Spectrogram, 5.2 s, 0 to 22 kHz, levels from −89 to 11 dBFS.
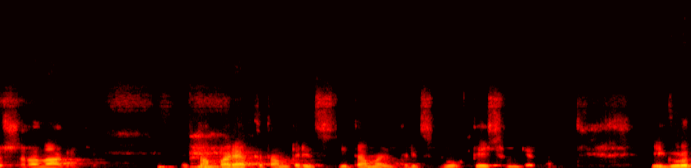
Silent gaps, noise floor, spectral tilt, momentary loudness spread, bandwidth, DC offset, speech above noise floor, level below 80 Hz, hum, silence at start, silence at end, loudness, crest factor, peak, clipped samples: none; -56 dBFS; -5.5 dB/octave; 23 LU; 10.5 kHz; under 0.1%; 24 dB; -76 dBFS; none; 0 s; 0 s; -33 LUFS; 22 dB; -10 dBFS; under 0.1%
